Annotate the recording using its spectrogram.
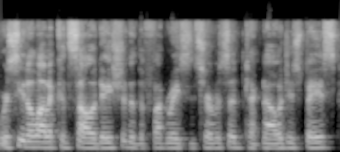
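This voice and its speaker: Against a quiet background, a man with an American accent talks at medium pitch in a somewhat breathy voice. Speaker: nonprofit consultant and executive. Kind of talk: webinar presentation. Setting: online webinar. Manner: fast.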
